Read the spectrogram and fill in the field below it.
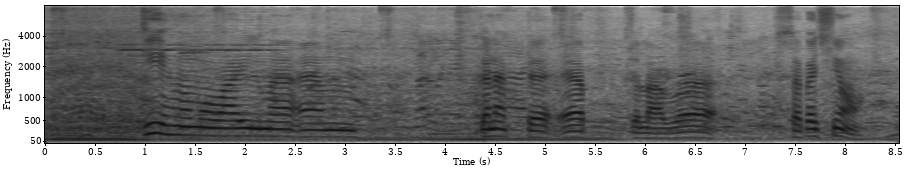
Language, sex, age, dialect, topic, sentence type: Maithili, male, 46-50, Angika, banking, question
